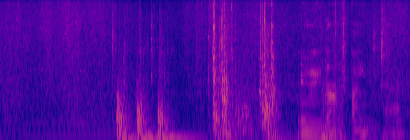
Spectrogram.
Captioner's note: knocking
